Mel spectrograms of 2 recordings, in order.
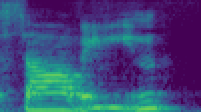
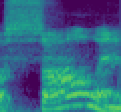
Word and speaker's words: Samhain: So Samhain is not much different for our listeners. It's spelled, if you ever want to Google it, Samhain, Samhain.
